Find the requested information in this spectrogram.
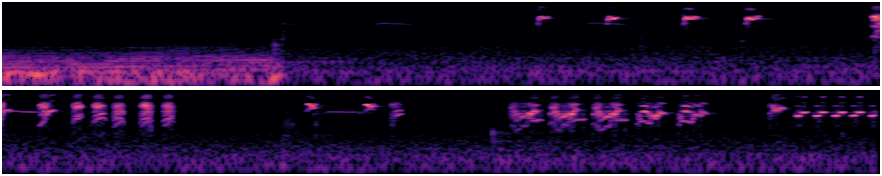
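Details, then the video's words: Red siskin classic song for small-bird training: a brief low rumble, then evenly spaced high chirps building into rapid clicking rolls and buzzy trills toward the end. "masteran burcil‼️red siskin gacor suara jernih roll tembak speed rapat untuk burung fighter"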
